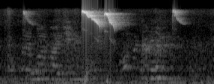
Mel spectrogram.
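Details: Oriental white-eye from Pacitan singing to provoke rivals: a brief high note, then a half-second tumbling run of shrill chirps and one final short chirp, over faint low background sounds.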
